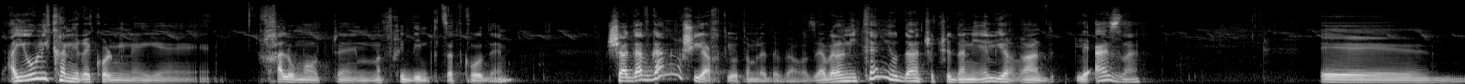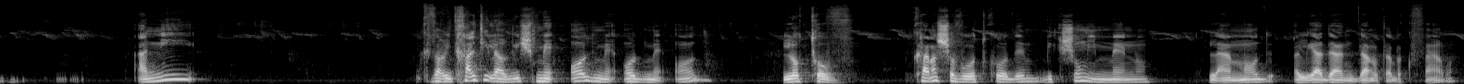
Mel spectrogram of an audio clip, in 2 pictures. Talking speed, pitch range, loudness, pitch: 85 wpm, 105-145 Hz, -17 LUFS, 120 Hz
